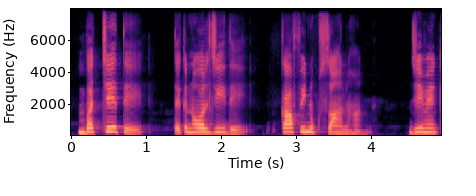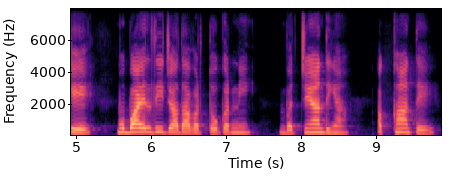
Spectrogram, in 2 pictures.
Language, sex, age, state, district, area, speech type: Punjabi, female, 45-60, Punjab, Amritsar, urban, spontaneous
